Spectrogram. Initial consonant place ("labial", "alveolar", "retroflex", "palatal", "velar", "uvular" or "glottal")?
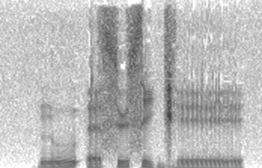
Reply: alveolar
